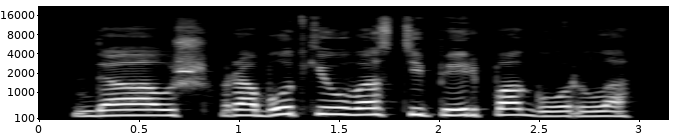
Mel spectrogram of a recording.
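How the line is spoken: Grim remark. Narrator (Russian): мрачно отметил

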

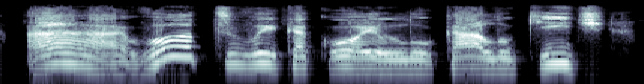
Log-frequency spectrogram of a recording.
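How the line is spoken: Curious drawl. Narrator (Russian): протянул Бестужев с нешуточным любопытством

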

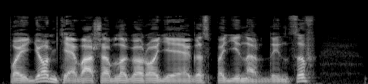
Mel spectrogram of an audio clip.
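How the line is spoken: Booming drone. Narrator (Russian): прогудел Саенко

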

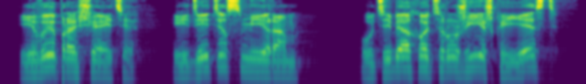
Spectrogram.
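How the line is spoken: Plain. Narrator (Russian): спросил кто-то напоследок

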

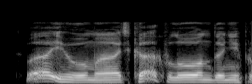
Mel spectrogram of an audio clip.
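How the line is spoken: Grumbling. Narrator (Russian): проворчал им вслед постовой у входа в участок

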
